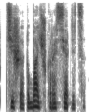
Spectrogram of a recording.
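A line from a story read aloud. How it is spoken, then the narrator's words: Reproachful whisper. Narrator (Russian): Никита шептал ему с укором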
